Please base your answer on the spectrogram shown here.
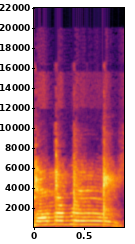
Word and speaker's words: Lamoureux: That if you see EAUX, that's O, long O. Oh, okay. That is okay. I was wrong. She spells it a little different. I think it would be pronounced about the same, probably.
